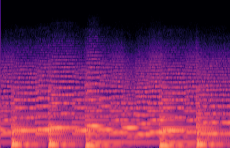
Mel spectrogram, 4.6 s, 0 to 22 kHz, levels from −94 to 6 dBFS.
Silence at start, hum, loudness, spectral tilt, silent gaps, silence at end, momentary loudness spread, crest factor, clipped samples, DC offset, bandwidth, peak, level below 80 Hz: 0 s; none; -22 LUFS; -7.5 dB/octave; none; 0 s; 5 LU; 16 dB; under 0.1%; under 0.1%; 8 kHz; -6 dBFS; -26 dBFS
